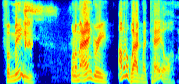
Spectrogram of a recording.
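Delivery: loud, halting two-word bursts; Christopher Walken impression. Walken correcting Jay on tail wagging, halting impression. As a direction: punch each phrase, odd pauses between. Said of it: "He goes".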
